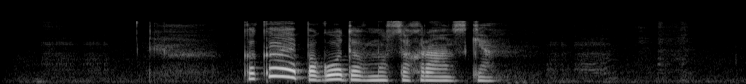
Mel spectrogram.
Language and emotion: Russian, sad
